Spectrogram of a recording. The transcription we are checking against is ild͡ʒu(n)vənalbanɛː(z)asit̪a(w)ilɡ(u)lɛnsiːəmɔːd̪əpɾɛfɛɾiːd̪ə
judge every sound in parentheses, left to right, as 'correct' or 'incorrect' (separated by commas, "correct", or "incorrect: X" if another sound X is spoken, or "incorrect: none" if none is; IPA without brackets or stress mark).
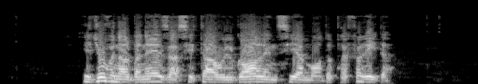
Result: incorrect: none, correct, correct, incorrect: ɔ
